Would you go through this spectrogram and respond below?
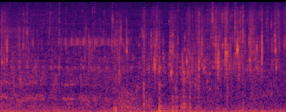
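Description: Liquid feed trickles from a watering can onto garden soil in a soft, fine pour, faint and steady with small splashes throughout, with a few scattered outdoor noises.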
